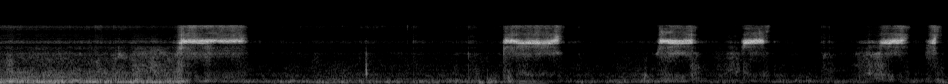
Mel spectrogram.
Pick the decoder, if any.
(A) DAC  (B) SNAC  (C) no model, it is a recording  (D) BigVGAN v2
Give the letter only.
B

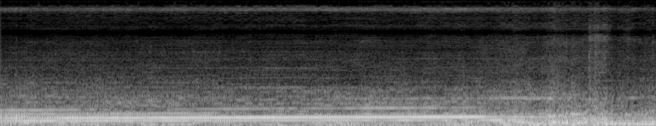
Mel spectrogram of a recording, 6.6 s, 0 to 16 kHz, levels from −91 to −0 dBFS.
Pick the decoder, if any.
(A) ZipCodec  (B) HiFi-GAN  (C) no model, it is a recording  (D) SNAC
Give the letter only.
D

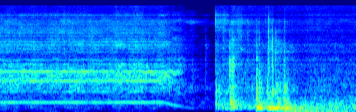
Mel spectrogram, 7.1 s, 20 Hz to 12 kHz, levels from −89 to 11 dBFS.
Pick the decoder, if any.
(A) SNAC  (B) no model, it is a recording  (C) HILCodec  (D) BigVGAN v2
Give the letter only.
A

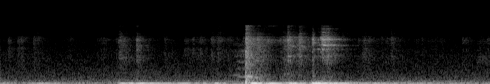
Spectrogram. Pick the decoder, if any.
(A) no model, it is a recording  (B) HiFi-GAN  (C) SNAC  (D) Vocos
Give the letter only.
A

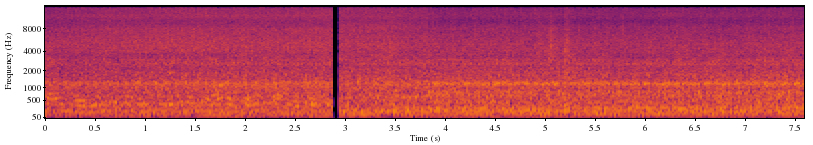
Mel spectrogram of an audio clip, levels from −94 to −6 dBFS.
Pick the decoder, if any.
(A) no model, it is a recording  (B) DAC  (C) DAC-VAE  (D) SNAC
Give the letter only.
A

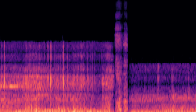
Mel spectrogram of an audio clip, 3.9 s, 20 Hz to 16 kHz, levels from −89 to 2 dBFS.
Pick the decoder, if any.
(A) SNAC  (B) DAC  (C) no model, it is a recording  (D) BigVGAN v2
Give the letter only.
C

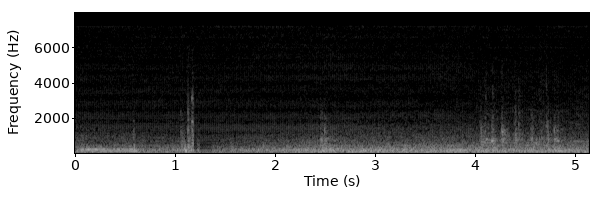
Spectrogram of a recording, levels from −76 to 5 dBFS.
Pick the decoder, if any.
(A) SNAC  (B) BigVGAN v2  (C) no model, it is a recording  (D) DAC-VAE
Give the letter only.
C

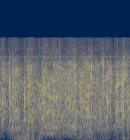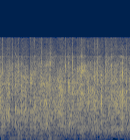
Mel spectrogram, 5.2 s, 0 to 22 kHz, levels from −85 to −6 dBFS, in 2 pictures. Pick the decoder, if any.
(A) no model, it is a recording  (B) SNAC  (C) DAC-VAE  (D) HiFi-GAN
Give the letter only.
B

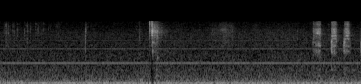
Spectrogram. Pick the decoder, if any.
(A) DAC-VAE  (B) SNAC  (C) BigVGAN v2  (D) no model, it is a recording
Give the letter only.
D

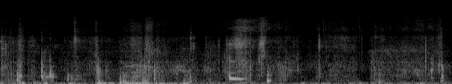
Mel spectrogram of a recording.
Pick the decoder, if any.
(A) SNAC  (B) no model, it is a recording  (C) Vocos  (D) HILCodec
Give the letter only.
A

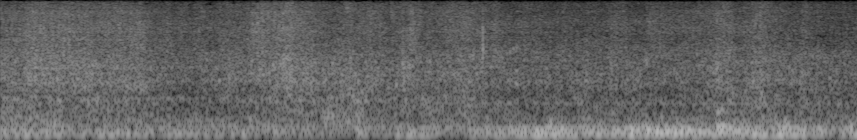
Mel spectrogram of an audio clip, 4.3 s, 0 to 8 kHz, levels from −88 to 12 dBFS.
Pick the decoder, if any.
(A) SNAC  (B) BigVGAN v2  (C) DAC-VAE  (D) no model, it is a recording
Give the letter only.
D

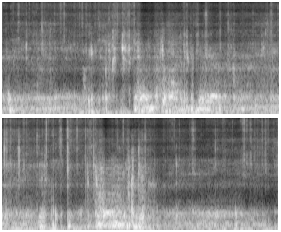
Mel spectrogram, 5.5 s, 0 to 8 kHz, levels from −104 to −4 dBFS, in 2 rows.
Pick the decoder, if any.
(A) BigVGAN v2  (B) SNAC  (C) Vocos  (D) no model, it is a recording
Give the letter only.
B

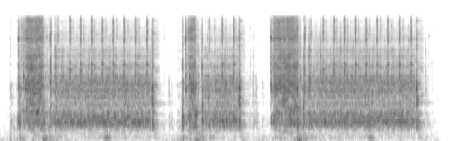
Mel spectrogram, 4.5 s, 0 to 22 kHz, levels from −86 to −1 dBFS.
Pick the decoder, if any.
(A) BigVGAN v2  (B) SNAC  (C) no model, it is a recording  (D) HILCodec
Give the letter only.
C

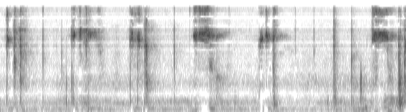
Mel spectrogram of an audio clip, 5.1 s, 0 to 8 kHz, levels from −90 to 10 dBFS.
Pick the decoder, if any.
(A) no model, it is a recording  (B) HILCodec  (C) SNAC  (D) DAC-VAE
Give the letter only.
C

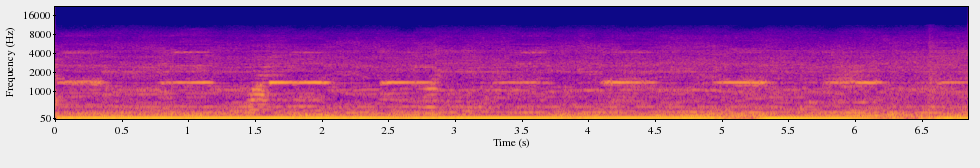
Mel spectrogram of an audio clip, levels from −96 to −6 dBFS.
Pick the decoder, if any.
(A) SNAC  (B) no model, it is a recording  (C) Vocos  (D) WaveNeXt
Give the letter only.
A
